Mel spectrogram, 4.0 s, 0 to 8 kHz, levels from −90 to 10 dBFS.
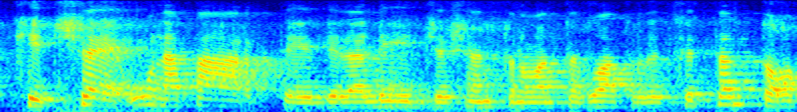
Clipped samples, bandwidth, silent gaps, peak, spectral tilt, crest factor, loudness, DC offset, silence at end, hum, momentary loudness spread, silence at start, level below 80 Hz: under 0.1%; 8 kHz; none; -4 dBFS; -4.5 dB/octave; 18 dB; -22 LUFS; under 0.1%; 0 s; none; 6 LU; 0 s; -58 dBFS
